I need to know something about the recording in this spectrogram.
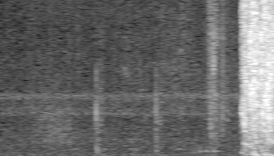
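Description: Footsteps run quickly over a dirt path.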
